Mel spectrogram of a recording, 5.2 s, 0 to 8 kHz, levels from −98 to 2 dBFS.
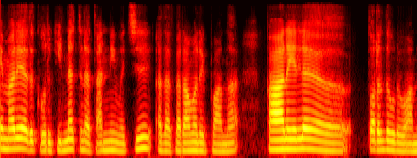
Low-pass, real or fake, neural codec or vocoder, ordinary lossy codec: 7.2 kHz; fake; codec, 16 kHz, 0.5 kbps, X-Codec, HuBERT features, trained on LibriSpeech; none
